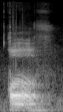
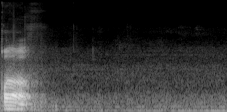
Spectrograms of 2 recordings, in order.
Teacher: জিহ্বার গোড়া তার বরাবর উপরের তালুর সঙ্গে লাগিয়ে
